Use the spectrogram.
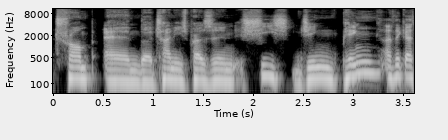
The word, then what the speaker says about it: Xi Jinping: up given that Trump and the Chinese president Xi Jingping, I think I said that correctly. N how do you say Xi Jinping? Xi Jinping.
